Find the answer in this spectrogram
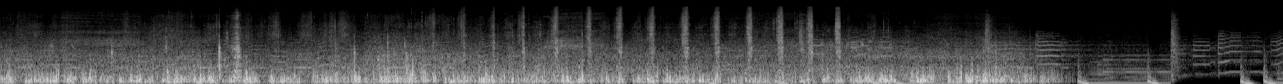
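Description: Chef's knife chopping herbs on a plastic cutting board: a quick run of sharp knocks, several a second, over wind and water noise. About eleven seconds in the chopping cuts off and guitar music carries on.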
